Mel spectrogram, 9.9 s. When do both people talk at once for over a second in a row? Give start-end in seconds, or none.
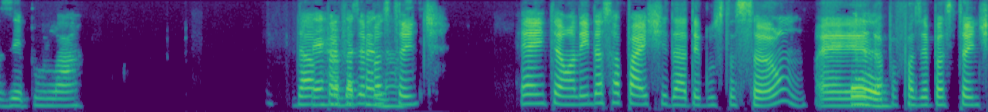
3.1-4.4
